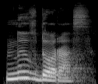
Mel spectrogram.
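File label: "ныв дорас", Komi, female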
